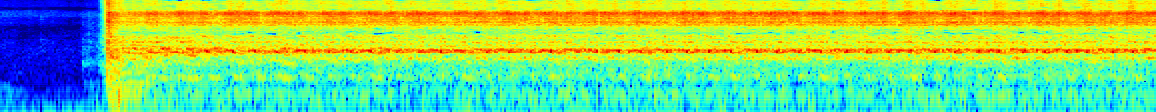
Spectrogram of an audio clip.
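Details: Barn-find classic Mini pickup-based ice cream van, petrol, first start attempt: starter whirs engine over steadily for five seconds with no firing; cranks but won't start; throttle found very sticky.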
